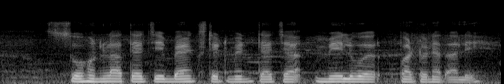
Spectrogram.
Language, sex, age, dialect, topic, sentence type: Marathi, male, 18-24, Standard Marathi, banking, statement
